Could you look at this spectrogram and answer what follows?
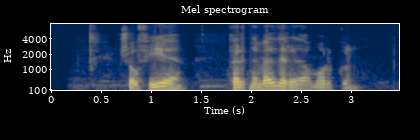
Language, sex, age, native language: Icelandic, male, 30-39, Icelandic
